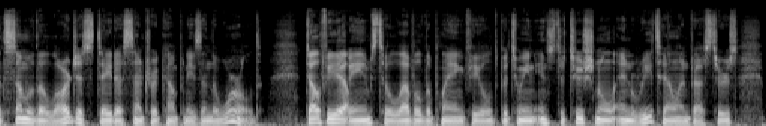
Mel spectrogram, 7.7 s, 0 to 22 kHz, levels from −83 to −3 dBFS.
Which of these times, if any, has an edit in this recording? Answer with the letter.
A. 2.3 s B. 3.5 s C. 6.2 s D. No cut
B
